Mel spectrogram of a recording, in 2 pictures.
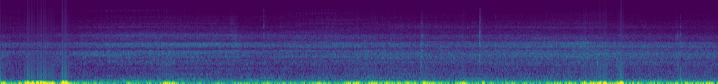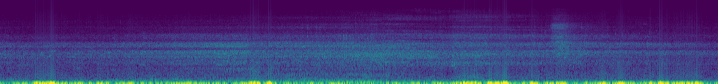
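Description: A bus engine drones close ahead.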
